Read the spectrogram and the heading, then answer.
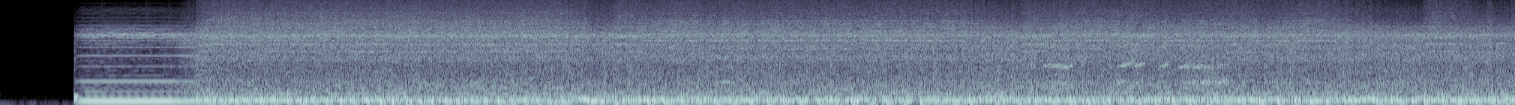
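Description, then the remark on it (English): A loud, dense wall of distorted music kicks in after a second of silence and stays relentless throughout, with a harsh, saturated texture and buried, muffled growling vocals. “this may sound like a wall of noise to many of you out there, but those who like their DB rough and ready with a vocalist who sounds like he's got a sock in his mouth, this sucker punch you in the face release is definitely for you.”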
